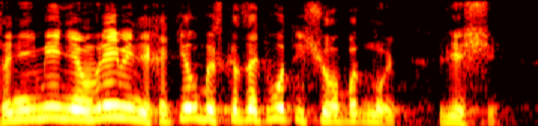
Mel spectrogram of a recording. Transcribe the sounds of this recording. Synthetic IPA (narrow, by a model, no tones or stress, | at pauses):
zənʲɪmʲenʲɪjəmvɾʲemʲɪnʲɪxɐtʲe̞lˠbɨskɐzatʲvo̞t̪jɪɕːoɐbɐd̪no̞̰j | vʲeɕːɪ̰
